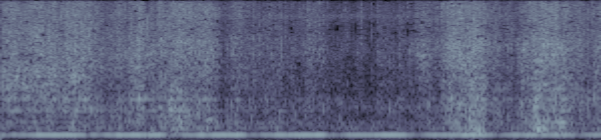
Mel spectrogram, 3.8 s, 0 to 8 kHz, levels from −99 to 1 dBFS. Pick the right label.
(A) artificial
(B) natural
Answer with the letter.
B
